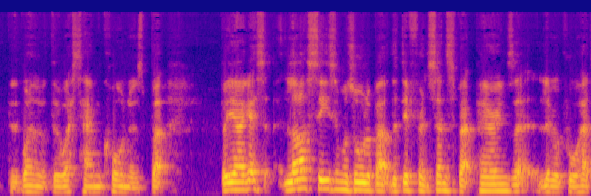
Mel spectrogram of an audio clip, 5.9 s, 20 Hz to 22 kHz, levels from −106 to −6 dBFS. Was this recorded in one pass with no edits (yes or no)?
yes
